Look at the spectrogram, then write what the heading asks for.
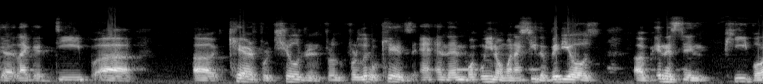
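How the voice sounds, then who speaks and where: A man from El Salvador, a guest in a casual interview, talking haltingly with many restarts and fillers and swearing freely. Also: on the low side, darkish tone, dull audio. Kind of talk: casual conversation.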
